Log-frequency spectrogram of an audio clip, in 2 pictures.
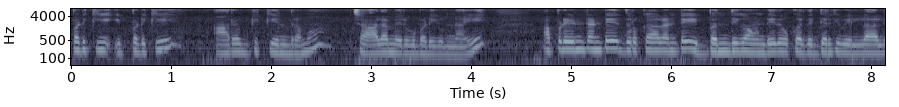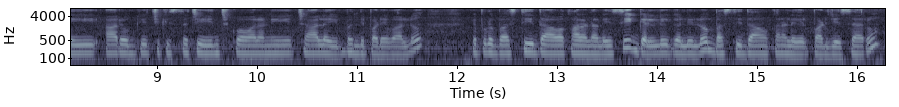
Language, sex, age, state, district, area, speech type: Telugu, female, 45-60, Telangana, Sangareddy, urban, spontaneous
